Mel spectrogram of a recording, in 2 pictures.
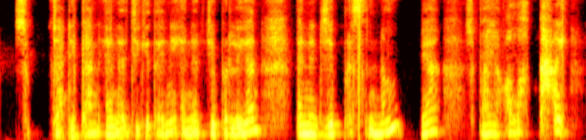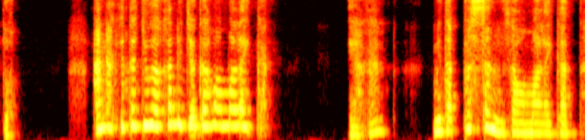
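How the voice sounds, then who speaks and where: Woman trainer, middle-aged, gravelly and husky, chatty animated religious lesson. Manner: chatty, animated, acts out quoted prayers in a high voice. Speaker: religious self-help trainer.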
